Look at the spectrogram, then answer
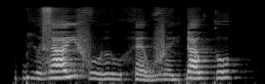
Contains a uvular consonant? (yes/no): no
